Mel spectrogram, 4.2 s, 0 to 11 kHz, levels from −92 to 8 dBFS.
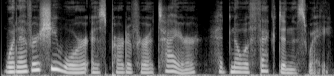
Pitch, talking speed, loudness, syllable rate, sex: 195 Hz, 200 wpm, -17 LUFS, 4.9 syllables/s, female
